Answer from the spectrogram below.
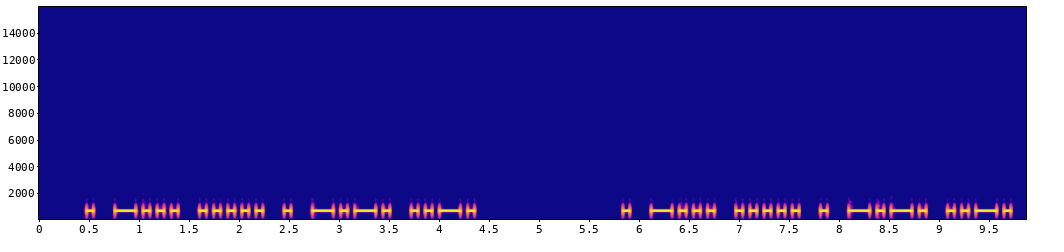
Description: Morse code, heard as a keyed tone, about 17 wpm, 700 Hz. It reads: EB5ECF EB5ECF
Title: DXCC-100 Call Signs - 6 Characters - Repeated 2x - 17wpm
